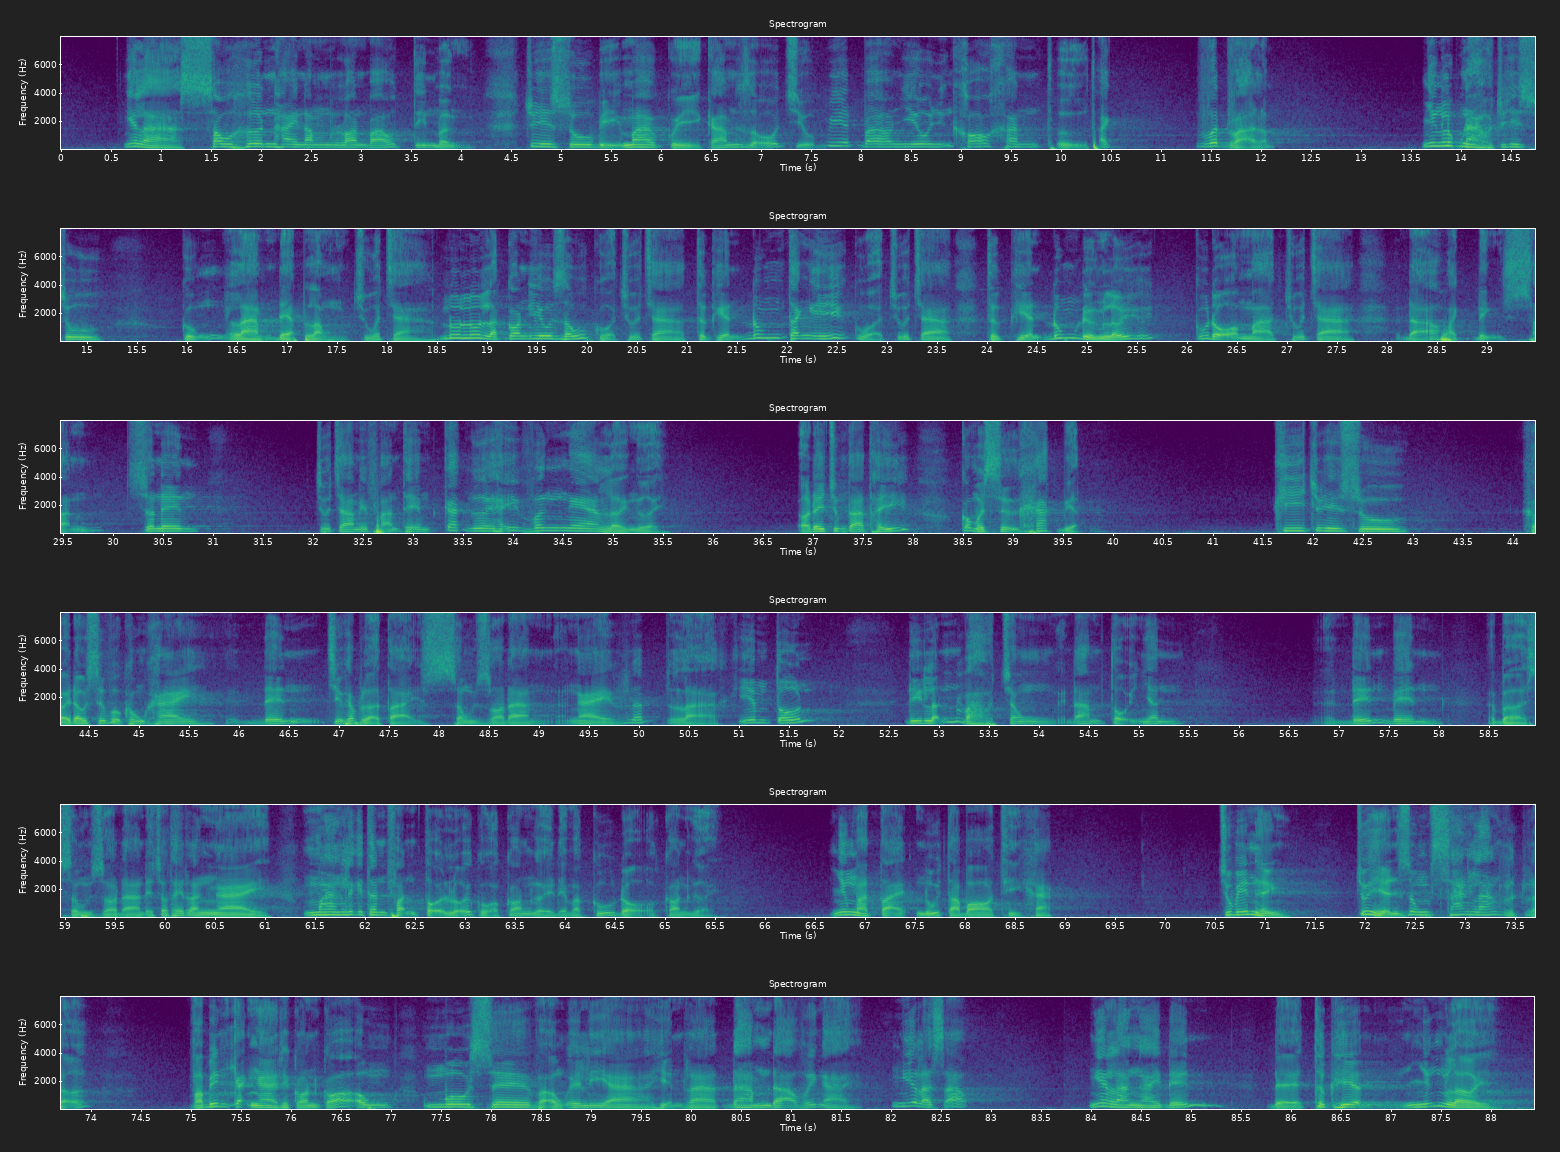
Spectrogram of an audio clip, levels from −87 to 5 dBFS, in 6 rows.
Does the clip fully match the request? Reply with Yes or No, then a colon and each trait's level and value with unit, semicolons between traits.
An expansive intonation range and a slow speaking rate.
Yes: wide, 8.4 semitones; slow, 135 wpm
